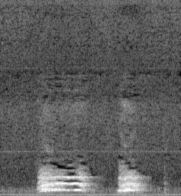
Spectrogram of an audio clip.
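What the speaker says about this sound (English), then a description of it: "I apologize, my dog is a dog. He does bark a lot." A pet dog barks twice indoors, two short mid-distance woofs about a second apart, over a steady low household hum.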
